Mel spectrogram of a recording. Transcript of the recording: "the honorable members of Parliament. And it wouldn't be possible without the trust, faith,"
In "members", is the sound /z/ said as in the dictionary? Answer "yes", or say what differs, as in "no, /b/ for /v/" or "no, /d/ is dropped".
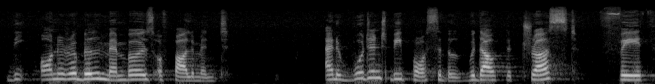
yes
